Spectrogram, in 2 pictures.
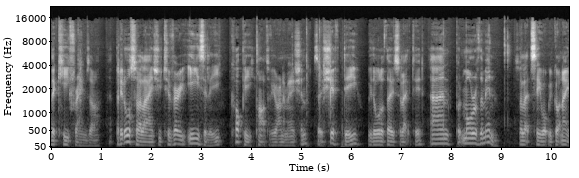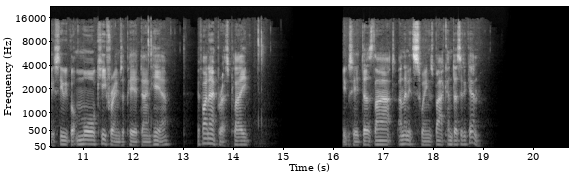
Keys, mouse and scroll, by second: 0.6 scroll up 1, 0.9 scroll, 1.0 a, 1.4 a, 3.5 click, 5.4 shift+d, 9.1 click, 9.2-10.2 scroll down 1, 12.3 click, 13.7 scroll down 1, 14.3 scroll up 1, 14.5 click.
